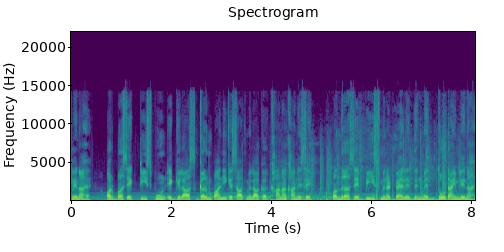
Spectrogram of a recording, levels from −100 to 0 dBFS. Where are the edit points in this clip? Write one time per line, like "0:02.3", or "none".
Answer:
none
